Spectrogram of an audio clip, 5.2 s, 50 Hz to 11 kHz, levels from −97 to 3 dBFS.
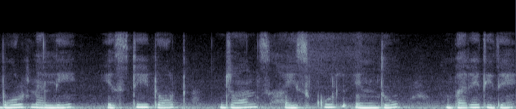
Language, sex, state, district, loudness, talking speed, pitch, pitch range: Kannada, female, Karnataka, Bangalore, -12 LUFS, 95 wpm, 240 Hz, 230-260 Hz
